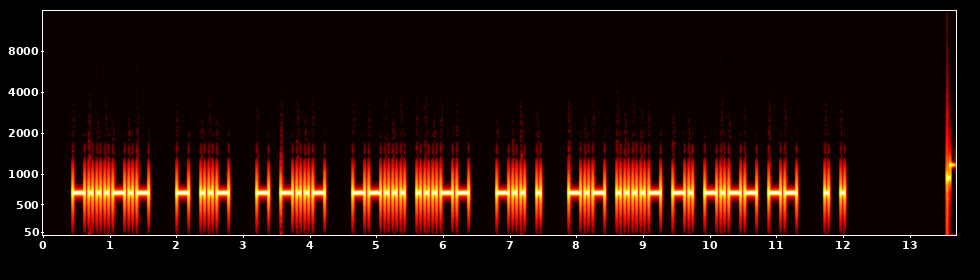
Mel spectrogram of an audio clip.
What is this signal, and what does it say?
Morse code, heard as a keyed tone, about 20 wpm, 700 Hz. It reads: <BK> TU TX 73 DE K4NYM EE
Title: POTA QSO Practice - 20wpm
